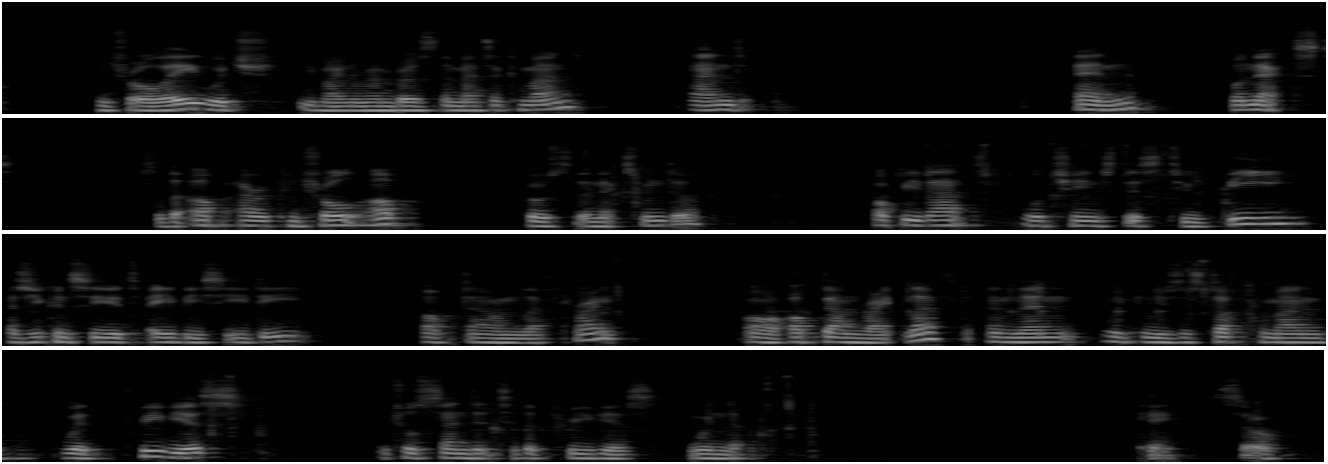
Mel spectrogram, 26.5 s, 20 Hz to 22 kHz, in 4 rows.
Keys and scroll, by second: 9.6 ctrl+c, 21.0 ctrl+c.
